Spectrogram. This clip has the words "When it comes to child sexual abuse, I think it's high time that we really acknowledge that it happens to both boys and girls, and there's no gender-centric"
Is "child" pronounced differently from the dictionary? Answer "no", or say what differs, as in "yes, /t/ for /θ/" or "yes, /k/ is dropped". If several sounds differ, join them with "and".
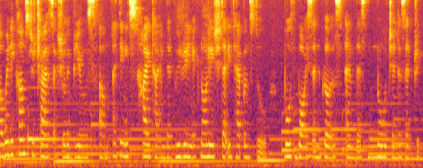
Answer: no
